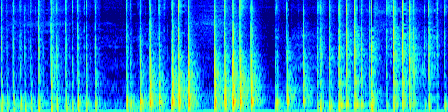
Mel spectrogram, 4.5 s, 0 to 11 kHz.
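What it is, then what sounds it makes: Cardboard box. A JBL Flip 5 cardboard speaker box, held sideways, is tapped rapidly with the fingertips on its printed face. About 31 quick, hollow, papery thuds centre around 300 Hz, each dying away almost at once. They come in fast bursts with brief pauses just after one second and near three seconds.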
